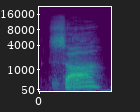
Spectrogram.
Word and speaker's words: Tsar: Tsar. What? Tsar. Tsar. Why have they put a fucking T at the start then? Right, we go with Tsar. We go with. It's called the Tsar Bomb.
